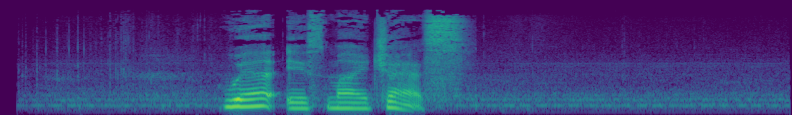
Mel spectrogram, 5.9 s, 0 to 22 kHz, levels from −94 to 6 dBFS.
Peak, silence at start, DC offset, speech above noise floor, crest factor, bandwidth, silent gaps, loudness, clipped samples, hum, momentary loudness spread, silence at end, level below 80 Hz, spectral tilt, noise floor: -2 dBFS; 1.65 s; under 0.1%; 31 dB; 24 dB; 16 kHz; none; -22 LUFS; under 0.1%; none; 10 LU; 2.45 s; -76 dBFS; -4.5 dB/octave; -52 dBFS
